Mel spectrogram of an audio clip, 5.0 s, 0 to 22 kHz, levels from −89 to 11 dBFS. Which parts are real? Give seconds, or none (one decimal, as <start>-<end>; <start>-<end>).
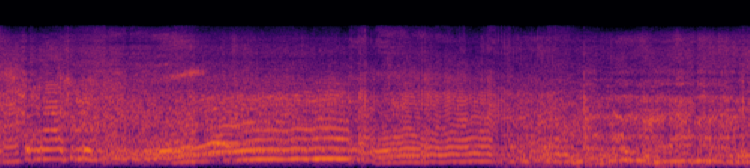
0.7-3.7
